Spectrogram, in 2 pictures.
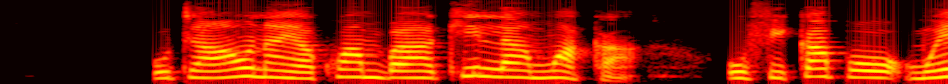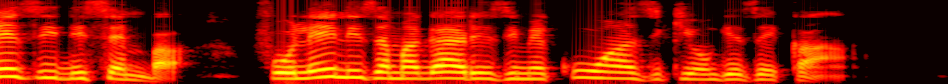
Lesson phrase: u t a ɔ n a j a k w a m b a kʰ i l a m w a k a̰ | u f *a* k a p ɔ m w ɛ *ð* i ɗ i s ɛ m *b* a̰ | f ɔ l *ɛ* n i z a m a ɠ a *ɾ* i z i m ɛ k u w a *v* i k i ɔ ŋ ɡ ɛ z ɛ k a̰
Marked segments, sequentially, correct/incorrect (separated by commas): incorrect, incorrect, correct, correct, correct, incorrect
